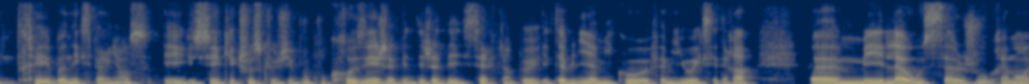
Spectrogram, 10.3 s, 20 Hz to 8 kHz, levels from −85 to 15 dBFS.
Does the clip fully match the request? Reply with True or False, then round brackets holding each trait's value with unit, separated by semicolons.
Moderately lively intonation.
False (1.6 semitones)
